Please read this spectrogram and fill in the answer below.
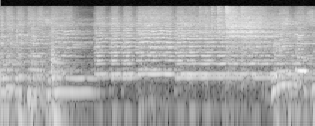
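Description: Live dance band music played loud. The bass and percussion beat stops about a second in, leaving held notes on a melody instrument, and the beat comes back near the end.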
